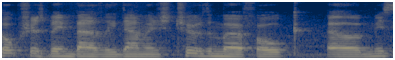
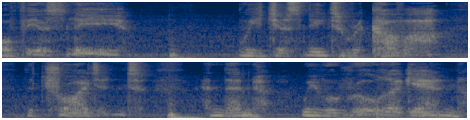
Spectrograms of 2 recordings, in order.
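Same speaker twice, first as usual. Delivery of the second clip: gruff, hushed man's voice without gravel; 4 semitones higher, 5 dB quieter than usual. A game narrator voices a man heard arguing nearby; gruff male voice. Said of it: "a male gruff voice say".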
